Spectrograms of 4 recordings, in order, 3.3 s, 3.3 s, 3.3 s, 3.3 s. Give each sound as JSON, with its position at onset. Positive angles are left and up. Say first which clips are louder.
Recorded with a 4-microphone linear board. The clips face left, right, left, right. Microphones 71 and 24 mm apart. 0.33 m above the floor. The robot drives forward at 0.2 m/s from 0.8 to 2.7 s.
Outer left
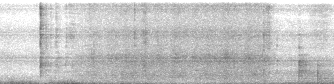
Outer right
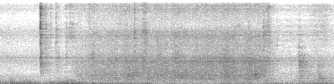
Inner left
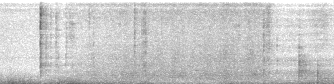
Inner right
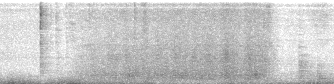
{"t": 0.4, "sound": "tapping", "louder": "outer left 1 dB, inner left 2 dB", "side_deg": 40, "distance_m": 0.7}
